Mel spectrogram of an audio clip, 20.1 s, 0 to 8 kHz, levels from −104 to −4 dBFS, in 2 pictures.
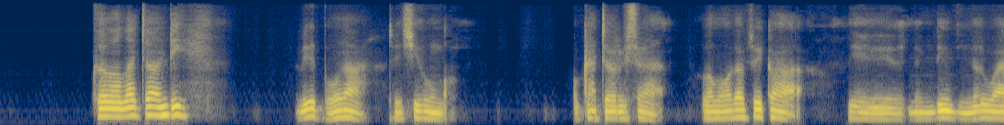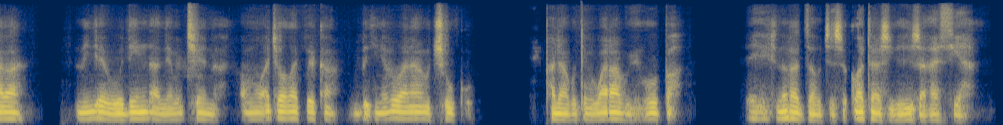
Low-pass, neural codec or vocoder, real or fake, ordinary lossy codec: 7.2 kHz; codec, 16 kHz, 0.5 kbps, FunCodec, trained on Chinese and English, 25 frames a second; fake; AAC, 48 kbps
